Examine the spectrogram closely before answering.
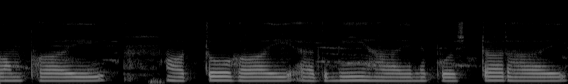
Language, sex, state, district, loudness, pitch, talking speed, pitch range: Bajjika, female, Bihar, Vaishali, -39 LUFS, 175 Hz, 75 wpm, 170-180 Hz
